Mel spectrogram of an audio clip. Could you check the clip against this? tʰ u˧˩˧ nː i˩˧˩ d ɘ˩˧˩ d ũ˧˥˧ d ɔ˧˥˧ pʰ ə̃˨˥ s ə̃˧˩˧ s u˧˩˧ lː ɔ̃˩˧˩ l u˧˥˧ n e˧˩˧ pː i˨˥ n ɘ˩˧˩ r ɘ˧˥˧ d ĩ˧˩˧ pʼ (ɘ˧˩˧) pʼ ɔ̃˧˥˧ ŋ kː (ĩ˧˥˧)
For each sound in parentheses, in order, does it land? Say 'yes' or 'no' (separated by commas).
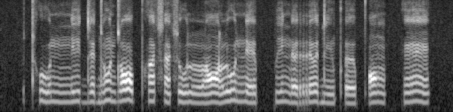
yes, no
